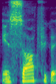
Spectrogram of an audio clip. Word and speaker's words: esophagus: I'm thankful for having a healthy, 그다음에 이게 esophagus라고 좀 어려운 발음인데 이게 저도 발음이 좀 esophagus, 액센트가 여기 있더라고요.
